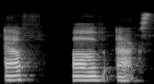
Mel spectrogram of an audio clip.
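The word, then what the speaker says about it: f(x): see it right here this does not mean f times x this is pronounced f of x the f stands for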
